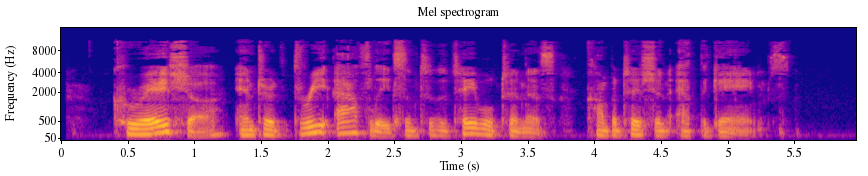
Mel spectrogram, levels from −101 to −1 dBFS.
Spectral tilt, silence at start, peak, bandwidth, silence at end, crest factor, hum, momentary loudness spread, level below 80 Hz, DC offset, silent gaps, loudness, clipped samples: -5.5 dB/octave; 0.4 s; -6 dBFS; 11.5 kHz; 0.55 s; 20 dB; none; 15 LU; -62 dBFS; under 0.1%; none; -26 LUFS; under 0.1%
